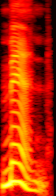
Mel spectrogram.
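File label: "men", English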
